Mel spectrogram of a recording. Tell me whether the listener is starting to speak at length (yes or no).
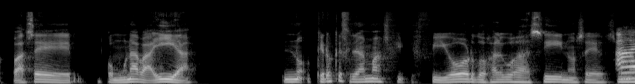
yes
